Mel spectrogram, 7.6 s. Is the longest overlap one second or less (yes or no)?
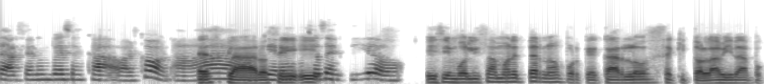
no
